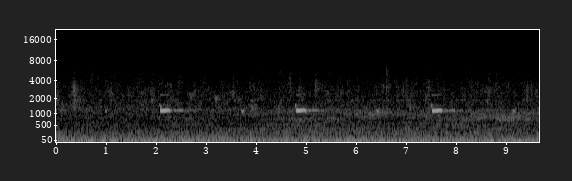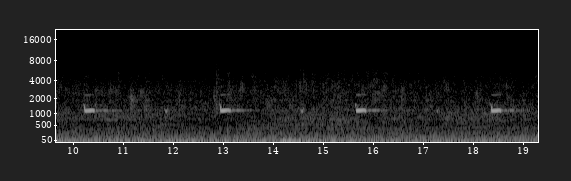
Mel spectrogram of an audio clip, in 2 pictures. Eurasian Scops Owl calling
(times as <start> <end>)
2.0 2.6, 4.8 5.2, 7.4 8.0, 10.2 10.8, 12.9 13.5, 15.6 16.2, 18.3 19.0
